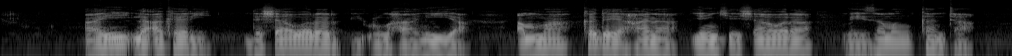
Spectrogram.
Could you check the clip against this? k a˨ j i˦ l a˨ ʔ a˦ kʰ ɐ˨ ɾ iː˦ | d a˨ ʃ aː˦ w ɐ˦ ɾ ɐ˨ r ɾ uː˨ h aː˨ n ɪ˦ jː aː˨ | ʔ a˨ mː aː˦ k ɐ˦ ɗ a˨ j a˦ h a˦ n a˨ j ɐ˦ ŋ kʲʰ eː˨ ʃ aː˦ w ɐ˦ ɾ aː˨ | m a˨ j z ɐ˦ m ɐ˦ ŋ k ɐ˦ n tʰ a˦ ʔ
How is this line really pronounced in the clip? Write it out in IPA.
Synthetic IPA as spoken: ʔ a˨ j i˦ l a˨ ʔ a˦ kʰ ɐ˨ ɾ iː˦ | d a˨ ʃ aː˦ w ɐ˦ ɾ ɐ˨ r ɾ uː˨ h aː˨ n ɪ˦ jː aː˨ | ʔ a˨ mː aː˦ k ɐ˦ d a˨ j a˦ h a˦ n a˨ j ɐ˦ ŋ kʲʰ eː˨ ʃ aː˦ w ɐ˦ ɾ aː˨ | m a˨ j z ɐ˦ m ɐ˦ ŋ k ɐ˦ n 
